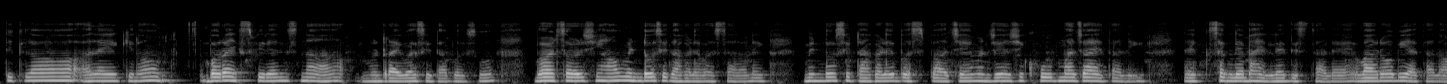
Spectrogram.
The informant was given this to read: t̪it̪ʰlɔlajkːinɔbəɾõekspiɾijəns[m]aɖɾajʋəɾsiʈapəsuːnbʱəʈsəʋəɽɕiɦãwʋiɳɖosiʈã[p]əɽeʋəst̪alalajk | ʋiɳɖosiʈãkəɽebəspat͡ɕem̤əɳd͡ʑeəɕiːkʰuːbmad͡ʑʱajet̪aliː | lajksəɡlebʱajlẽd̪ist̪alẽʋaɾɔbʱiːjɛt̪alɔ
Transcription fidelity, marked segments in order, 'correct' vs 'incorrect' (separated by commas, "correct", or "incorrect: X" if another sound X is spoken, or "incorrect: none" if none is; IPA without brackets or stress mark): incorrect: n, incorrect: k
